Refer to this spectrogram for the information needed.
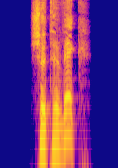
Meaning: inflection of wegschütten: 1. first-person singular present 2. first/third-person singular subjunctive I 3. singular imperative
- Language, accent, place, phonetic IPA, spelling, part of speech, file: German, Germany, Berlin, [ˌʃʏtə ˈvɛk], schütte weg, verb, De-schütte weg.ogg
